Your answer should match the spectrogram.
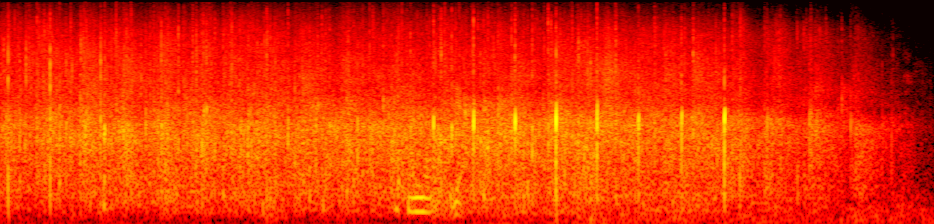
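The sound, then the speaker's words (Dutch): An audience claps steadily to welcome a media theory lecturer, a dense wash of many hands with a few sharper, louder claps standing out, sustained for several seconds before gradually thinning out toward the end. “Dus geef haar een hartelijk applaus”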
